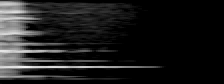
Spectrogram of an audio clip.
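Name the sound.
glasses clinking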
